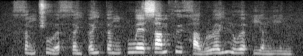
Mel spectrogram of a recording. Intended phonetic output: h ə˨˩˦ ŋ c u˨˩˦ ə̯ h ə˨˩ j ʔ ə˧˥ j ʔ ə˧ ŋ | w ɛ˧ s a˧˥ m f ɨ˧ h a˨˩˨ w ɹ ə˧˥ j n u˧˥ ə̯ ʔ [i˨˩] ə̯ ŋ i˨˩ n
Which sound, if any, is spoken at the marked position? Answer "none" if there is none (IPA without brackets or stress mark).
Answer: i˨˩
